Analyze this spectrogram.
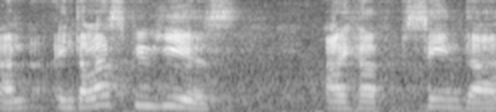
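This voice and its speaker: Over noticeable background noise, a man with a non-native accent speaks in a high-pitched, raised, projected voice. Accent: foreign. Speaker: nurse and activist. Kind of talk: rally speech. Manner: impassioned; halting, repeats words.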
